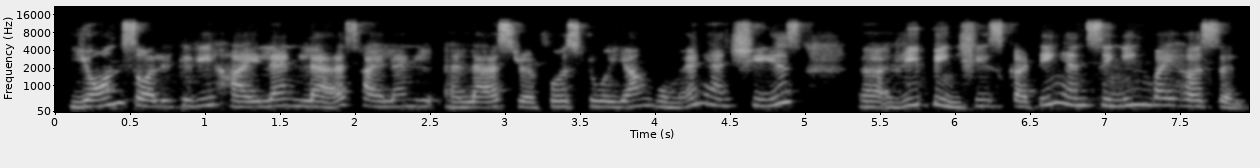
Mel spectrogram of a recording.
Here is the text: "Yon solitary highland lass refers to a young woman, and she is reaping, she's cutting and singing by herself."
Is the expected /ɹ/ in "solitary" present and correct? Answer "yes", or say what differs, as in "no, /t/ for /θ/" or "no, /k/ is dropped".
no, /l/ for /ɹ/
